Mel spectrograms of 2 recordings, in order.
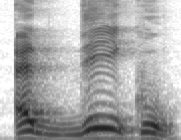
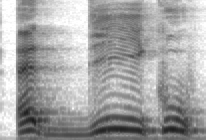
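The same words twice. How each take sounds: The two takes are said the same way.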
